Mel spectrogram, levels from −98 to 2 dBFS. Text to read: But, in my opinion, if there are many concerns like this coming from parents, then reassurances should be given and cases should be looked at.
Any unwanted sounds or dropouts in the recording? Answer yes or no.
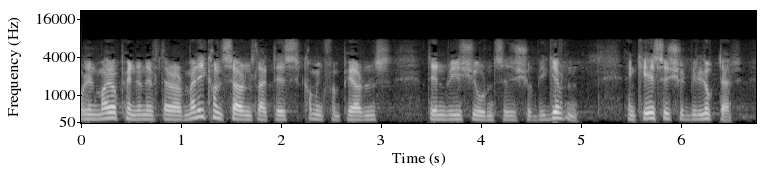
no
